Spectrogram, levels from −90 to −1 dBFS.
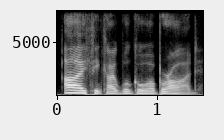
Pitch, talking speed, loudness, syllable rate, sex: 170 Hz, 245 wpm, -16 LUFS, 5.4 syllables/s, female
